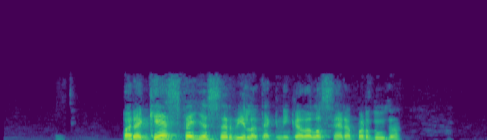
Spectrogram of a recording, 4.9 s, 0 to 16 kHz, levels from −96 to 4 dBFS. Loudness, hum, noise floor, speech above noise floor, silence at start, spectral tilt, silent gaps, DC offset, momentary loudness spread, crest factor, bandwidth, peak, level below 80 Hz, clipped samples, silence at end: -16 LUFS; none; -72 dBFS; 56 dB; 1.25 s; -6.5 dB/octave; none; under 0.1%; 8 LU; 16 dB; 7.6 kHz; -2 dBFS; -58 dBFS; under 0.1%; 0.85 s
